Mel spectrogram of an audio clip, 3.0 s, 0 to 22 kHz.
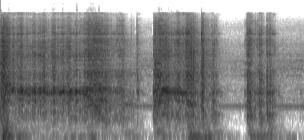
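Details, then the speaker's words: Arrma Kraton 1/8 scale 6S RC truck: short bursts of motor whine with loud, rough rapid clicking from a failing differential; it could be the rear, center or front diff, and it is located by sound. "Hear that clicking? Sounds awful. Yeah, so it sounds really loud."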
